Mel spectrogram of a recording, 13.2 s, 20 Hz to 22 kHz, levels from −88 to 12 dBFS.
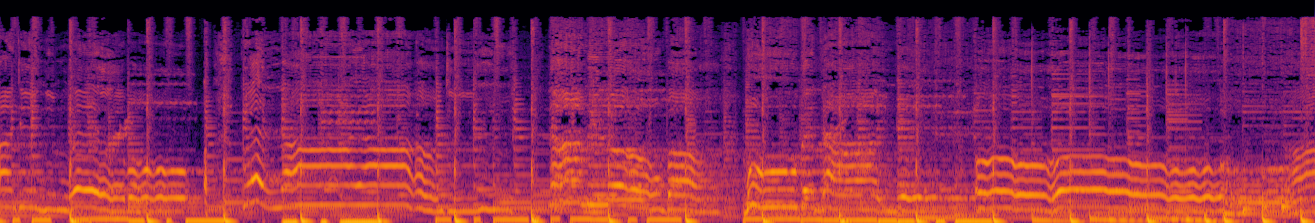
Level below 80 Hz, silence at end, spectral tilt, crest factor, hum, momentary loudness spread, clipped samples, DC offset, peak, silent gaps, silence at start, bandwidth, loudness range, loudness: -16 dBFS; 0 s; -6 dB/octave; 12 dB; none; 4 LU; under 0.1%; under 0.1%; 0 dBFS; none; 0 s; 16.5 kHz; 1 LU; -14 LUFS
